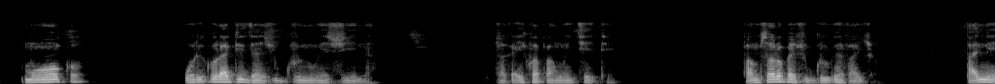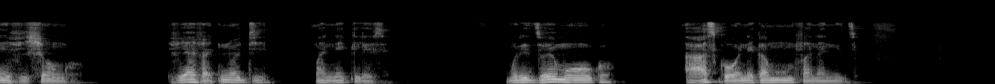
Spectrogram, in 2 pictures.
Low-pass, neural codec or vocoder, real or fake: 7.2 kHz; none; real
